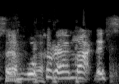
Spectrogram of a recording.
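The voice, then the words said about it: Posh British child-like voice, like the Queen. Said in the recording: “I had a British accent and my voice didn't change till I was quite a bit older ... I sounded like the Queen the entire time.”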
